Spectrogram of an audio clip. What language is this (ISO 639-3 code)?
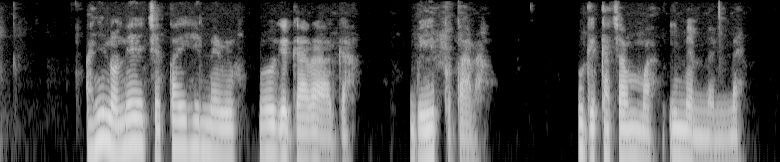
ibo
